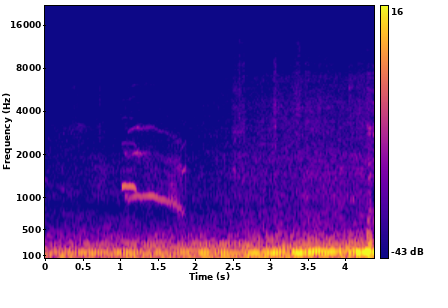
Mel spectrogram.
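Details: Domestic cats, mom Anna with her babies: one clear, high, falling meow early on, followed by a swelling low rumble like passing traffic for the rest of the clip.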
